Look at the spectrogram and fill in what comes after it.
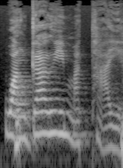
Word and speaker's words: Wangari Maathai: Wangari Maathai.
